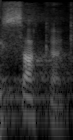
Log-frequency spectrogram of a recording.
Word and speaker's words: sukkah: Everybody say sukkah.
